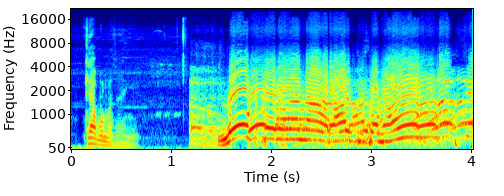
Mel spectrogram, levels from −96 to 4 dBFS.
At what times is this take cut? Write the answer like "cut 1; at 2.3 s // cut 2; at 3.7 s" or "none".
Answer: cut 1; at 1.2 s

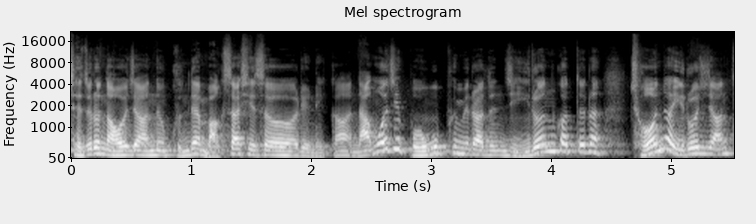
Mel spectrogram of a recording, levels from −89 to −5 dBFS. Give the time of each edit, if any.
none

